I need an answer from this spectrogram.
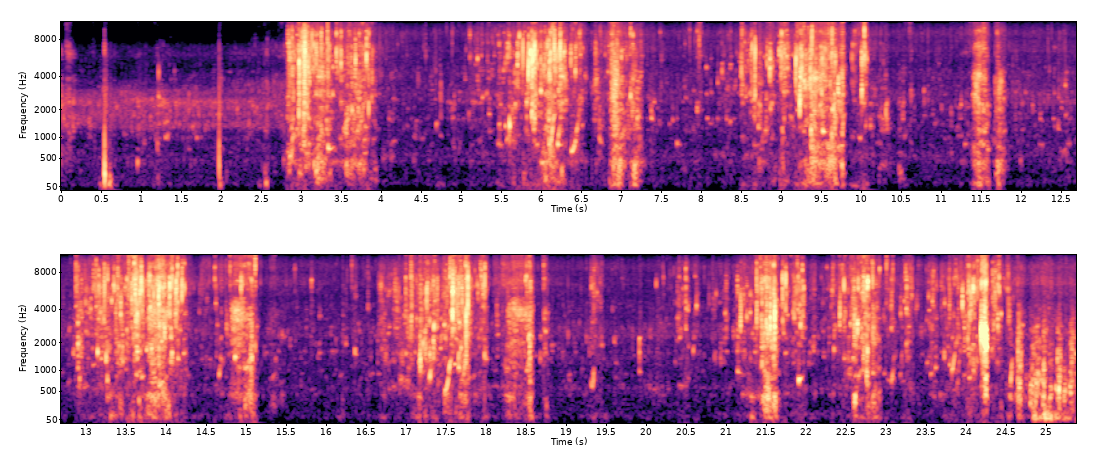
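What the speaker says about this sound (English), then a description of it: "Let me wash my face." Splashing water from a drinking-water spring as someone washes their face outdoors, about eight separate bursts of splashing and dripping at a steady rhythm, close and fairly faint with quiet gaps in between.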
